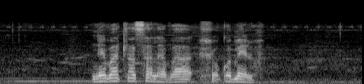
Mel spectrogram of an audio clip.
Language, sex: Southern Sotho, male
